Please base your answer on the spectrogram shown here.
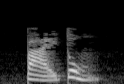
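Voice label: "摆动", Mandarin Chinese; chinese-flashcards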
